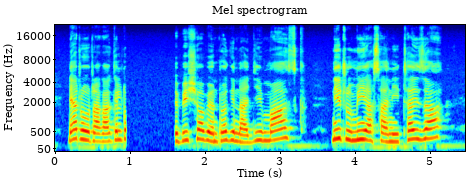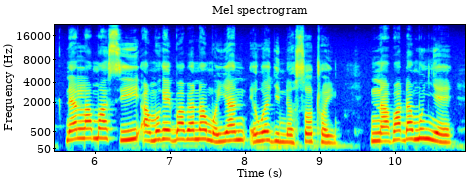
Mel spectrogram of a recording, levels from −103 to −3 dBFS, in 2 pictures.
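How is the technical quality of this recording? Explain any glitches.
There's one clear glitch: an audio dropout to a faint residue from 0.95 to 1.60 s, where the speech abruptly vanishes into hiss roughly 45 dB down before "pishop entoki naji". That's likely a brief signal loss while the input path stayed live.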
